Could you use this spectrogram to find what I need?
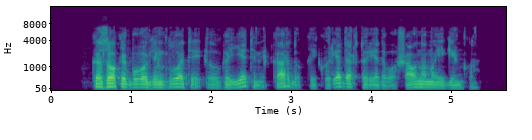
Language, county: Lithuanian, Kaunas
